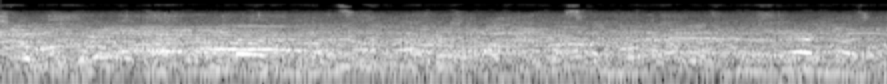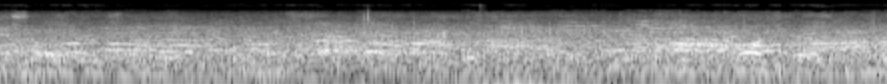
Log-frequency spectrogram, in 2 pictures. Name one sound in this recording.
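A large crowd chatters and cheers in a big echoing arena.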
